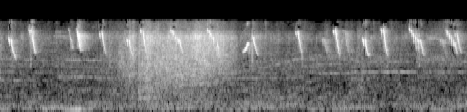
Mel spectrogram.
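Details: Juvenile Saffron Finch (canario basto) giving spaced high chirps, with a brief burst of broad hissing noise near the start before regular chirping continues.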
